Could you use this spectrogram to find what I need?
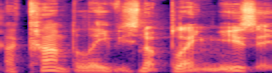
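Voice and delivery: put-on muttering under the breath. Acting out a director's complaint: imitating someone muttering under his breath. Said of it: "under his breath is muttering".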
